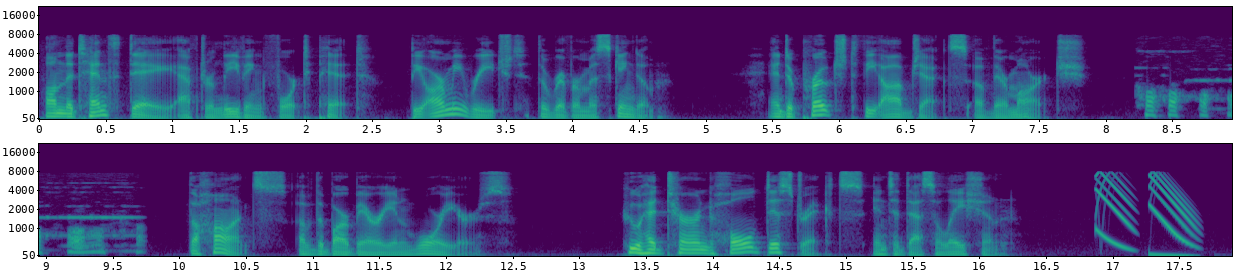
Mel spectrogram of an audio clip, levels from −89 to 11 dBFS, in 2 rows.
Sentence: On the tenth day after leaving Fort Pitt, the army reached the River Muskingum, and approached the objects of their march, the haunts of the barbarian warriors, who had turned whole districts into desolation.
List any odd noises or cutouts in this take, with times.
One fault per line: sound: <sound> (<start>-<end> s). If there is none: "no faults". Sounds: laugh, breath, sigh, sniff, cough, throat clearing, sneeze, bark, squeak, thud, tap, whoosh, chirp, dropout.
sound: laugh (8.2-9.8 s)
sound: chirp (16.9-17.7 s)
